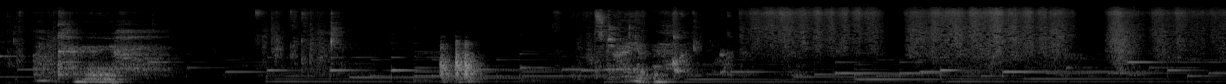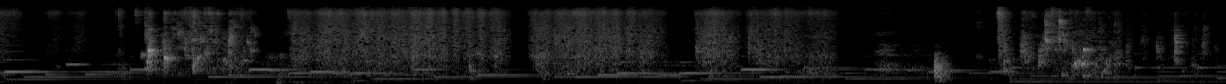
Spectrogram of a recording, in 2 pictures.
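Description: Background music of slow, held notes over repeated bursts of running water and the splashing and rubbing of wet hair being lathered with a shampoo bar.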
